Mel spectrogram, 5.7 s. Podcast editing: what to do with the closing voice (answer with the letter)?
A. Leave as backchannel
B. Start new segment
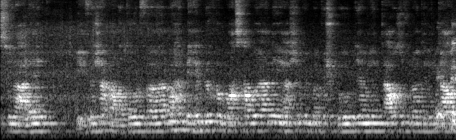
B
